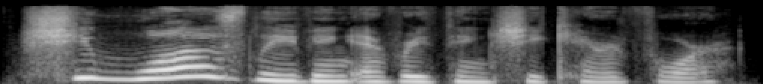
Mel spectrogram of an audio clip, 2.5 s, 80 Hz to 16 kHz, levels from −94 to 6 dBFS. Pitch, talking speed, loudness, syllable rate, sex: 260 Hz, 165 wpm, -14 LUFS, 5.1 syllables/s, female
